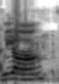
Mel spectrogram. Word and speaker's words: Leong: It's written by their partner, Chris Ross Leong. How do you pronounce it? Yes, that's it. Yeah. Leong.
